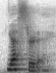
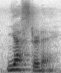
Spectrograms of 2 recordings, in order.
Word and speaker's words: yesterday: syllable meeting meeting and yesterday emphasis on the first syllable yesterday yesterday and 26 find out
